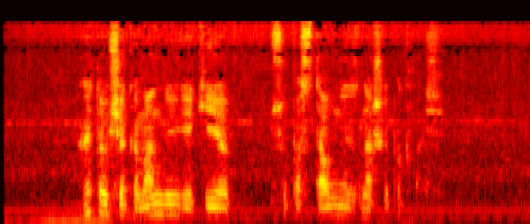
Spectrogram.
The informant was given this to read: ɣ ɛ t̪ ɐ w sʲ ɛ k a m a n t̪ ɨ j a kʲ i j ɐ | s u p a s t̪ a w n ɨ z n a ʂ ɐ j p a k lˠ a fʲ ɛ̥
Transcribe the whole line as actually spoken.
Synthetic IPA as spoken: ɣ ɛ t̪ ɐ w sʲ ɛ k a m a n d̪ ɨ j a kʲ i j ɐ | s u p a s t̪ a w n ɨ z n a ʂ ɐ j p a k lˠ a sʲ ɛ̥

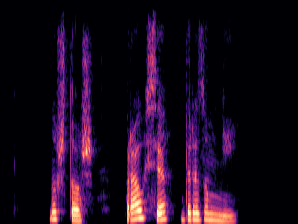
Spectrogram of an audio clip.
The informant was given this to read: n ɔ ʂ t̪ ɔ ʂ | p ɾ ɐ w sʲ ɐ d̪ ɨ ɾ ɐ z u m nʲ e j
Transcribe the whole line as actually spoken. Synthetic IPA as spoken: n u ʂ t̪ ɔ ʂ | p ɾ a w sʲ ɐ d̪ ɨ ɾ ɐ z u m nʲ e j

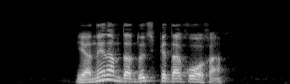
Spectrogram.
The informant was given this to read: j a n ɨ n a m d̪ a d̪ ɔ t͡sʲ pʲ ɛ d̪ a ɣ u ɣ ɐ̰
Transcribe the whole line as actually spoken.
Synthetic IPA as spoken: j a n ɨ n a m d̪ a d̪ u t͡sʲ pʲ ɛ d̪ a ɣ ɔ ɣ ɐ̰

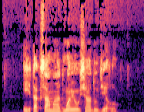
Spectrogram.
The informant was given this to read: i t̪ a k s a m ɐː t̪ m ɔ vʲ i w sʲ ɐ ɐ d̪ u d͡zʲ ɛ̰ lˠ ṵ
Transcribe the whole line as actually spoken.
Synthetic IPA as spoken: i t̪ a k s a m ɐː d̪ m ɔ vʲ i w sʲ ɐ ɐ d̪ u d͡zʲ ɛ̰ lˠ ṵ

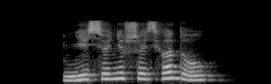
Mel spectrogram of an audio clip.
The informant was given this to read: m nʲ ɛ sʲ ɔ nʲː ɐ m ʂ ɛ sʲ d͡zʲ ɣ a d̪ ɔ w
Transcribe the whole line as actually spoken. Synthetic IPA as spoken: m nʲ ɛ sʲ ɔ nʲː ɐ ʂ ɛ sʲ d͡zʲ ɣ a d̪ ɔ w

